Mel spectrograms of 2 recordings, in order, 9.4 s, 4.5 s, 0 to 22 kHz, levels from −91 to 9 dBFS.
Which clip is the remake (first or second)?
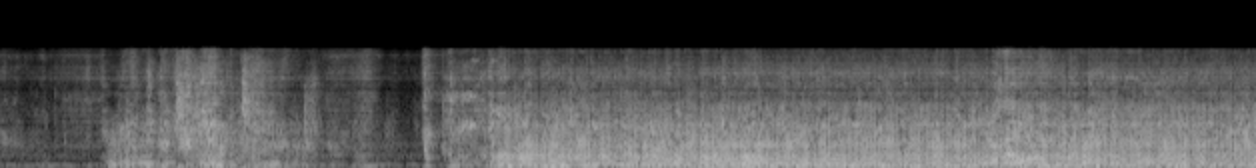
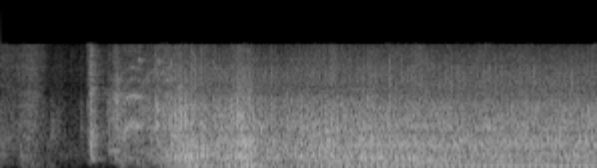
first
